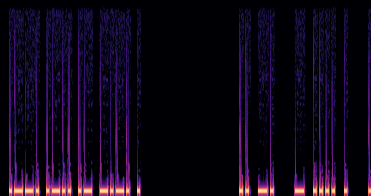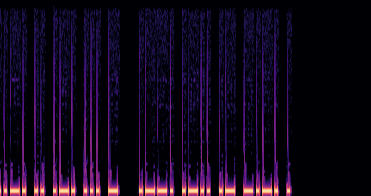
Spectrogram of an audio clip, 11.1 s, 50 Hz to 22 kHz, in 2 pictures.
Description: Morse code, heard as a keyed tone, about 29 wpm, 700 Hz. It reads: PLACE IN THE FIRST PLACE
